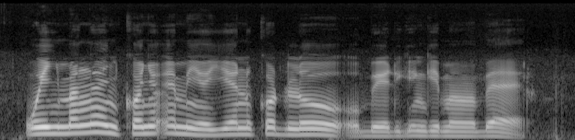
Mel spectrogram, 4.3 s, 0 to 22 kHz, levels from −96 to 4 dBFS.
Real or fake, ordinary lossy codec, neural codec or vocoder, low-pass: real; none; none; 19.8 kHz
